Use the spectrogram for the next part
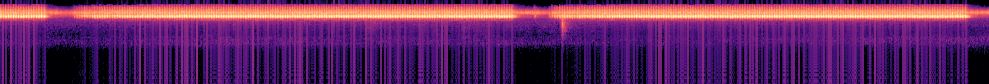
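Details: Grasshoppers in a music-free recording meant for sleep and focus. A continuous, very high, rasping pulse train fills the clip, with short dips near the first second and around ten seconds, then a final fade.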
